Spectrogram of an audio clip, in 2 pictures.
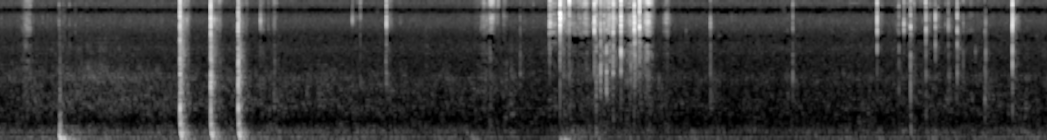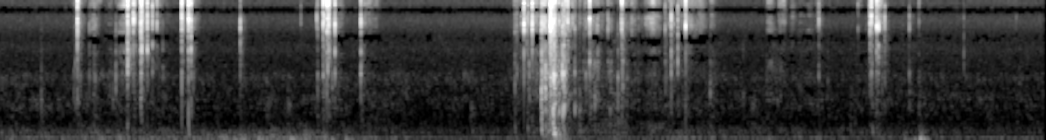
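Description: Small cardboard toy-car box being handled: a thump and three quick sharp knocks near the start, then short scrapes and crackles as fingers grip and turn the box, over a low steady hum.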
